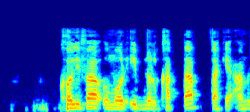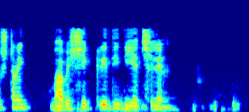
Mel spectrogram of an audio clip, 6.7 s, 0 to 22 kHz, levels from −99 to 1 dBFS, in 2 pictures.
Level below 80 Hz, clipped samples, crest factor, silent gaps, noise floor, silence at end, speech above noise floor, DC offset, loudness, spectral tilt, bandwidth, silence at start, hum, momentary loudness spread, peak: -64 dBFS; under 0.1%; 20 dB; none; -59 dBFS; 0.2 s; 31 dB; under 0.1%; -28 LUFS; -4.5 dB/octave; 8.2 kHz; 0.5 s; none; 13 LU; -10 dBFS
